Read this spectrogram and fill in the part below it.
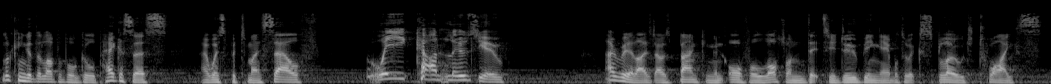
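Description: A narrator reading a scripted story in the first person, with measured, expressive delivery. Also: sits low. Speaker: audiobook reader.

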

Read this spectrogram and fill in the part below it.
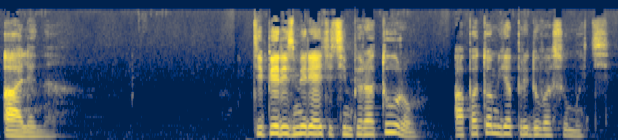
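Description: An actress as a soothing young nurse. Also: female voice, fairly low pitch, normal speed, a little mellow, natural voice. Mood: matter-of-fact. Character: gentle, brisk, caring hospital nurse, a young woman. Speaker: radio drama actress. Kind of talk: Soviet radio drama acting.

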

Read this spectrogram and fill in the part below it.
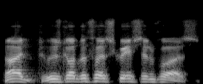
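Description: A man's voice: medium pitch, moderate pace, fairly bright tone, dry recording. A middle-aged man whose first language is not English, hosting a weekly video call from home, joking and explaining at length. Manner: talkative, joking, instructive. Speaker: host of a weekly update call. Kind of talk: casual video call chat. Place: room at home.

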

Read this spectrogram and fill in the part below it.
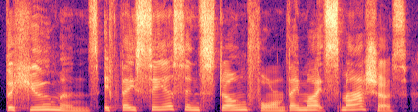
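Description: A woman's voice: a little high, big pitch swings, slow, a little mellow, dry recording, voice pushed up. A woman voicing a proud, bossy young gargoyle girl with an imperious manner in an audio story. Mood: worried. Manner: imperious, scoffing.

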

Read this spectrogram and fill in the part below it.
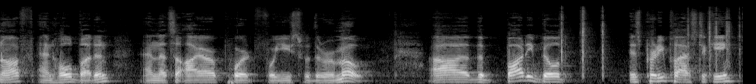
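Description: Man, low-pitched voice, casual product reviewer, matter-of-fact, frank, demonstrating as he talks.

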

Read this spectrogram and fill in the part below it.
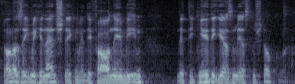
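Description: A man's voice: lowish voice, little pitch movement, brisk, a bit bright. A man with a Viennese accent playing a doubting, persistent police detective in a radio crime drama, dry and colloquial. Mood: skeptical. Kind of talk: German-language radio crime drama acting.

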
